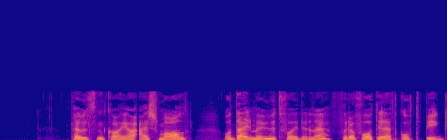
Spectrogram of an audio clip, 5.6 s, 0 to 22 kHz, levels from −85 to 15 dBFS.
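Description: Throughout the speech, the coding points to low-delay AAC compression, likely AAC-ELD at a rate around 32 kbps. Its short frames resolve the pitch harmonics coarsely and starve them of bits, so the voice sounds rough and grainy, with noise filling between harmonics.

From 3.83 to 3.87 s there is AAC frame loss with muting. A block of coded audio went missing, and the decoder zeroed its spectrum rather than guessing at it. The overlapping windows fade the sound out and back in, leaving a brief dip.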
